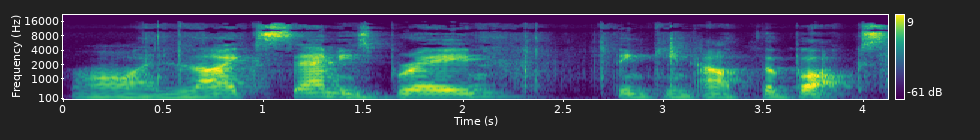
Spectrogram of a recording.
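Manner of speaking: ordinary delivery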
